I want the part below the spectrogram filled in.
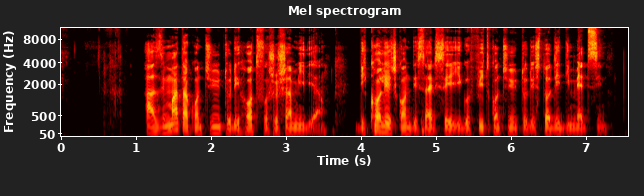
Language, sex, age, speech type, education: Nigerian Pidgin, male, 15-29, spontaneous, tertiary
